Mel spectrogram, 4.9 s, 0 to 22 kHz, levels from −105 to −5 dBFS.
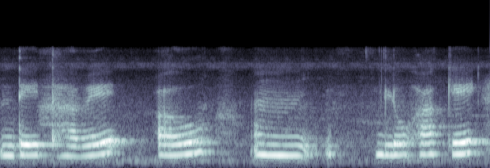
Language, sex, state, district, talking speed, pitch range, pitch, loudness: Chhattisgarhi, female, Chhattisgarh, Sukma, 75 wpm, 225-245 Hz, 235 Hz, -17 LUFS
